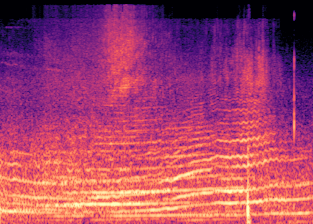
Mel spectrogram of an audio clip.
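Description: Race cars heading out on track at the Italian Grand Prix in a racing game hold a steady, whining engine drone with shifting pitch, moderately distant and continuous, with no talking.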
